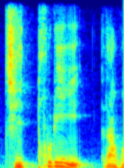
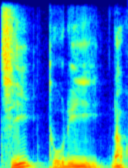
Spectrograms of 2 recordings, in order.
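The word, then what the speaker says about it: 自撮り: 두 단어가 합쳐지게 되면이 가운데에 있는 단어의 발음이 밖교예요. 어 그래서 지토리라고 하지 않고 지돌리라고 합니다.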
